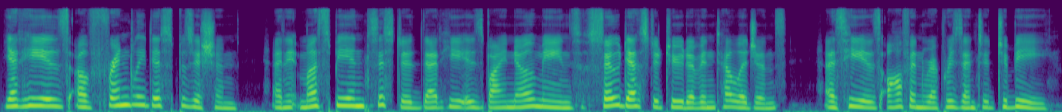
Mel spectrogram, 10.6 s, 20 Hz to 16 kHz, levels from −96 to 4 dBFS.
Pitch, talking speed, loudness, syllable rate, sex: 200 Hz, 160 wpm, -18 LUFS, 4.6 syllables/s, female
